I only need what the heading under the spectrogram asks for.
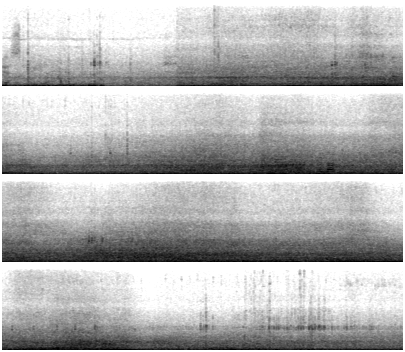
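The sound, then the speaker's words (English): Road traffic at the Highbury Corner roundabout, recorded while cycling through it: a continuous low rumble of engines and passing vehicles, steady throughout, with people talking over the top. “So this is a roundabout.”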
